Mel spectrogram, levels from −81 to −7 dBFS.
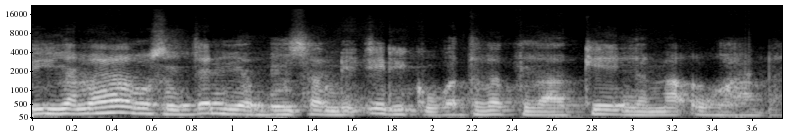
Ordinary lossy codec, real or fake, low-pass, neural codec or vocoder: none; fake; 19.8 kHz; codec, 44.1 kHz, 2.6 kbps, DAC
